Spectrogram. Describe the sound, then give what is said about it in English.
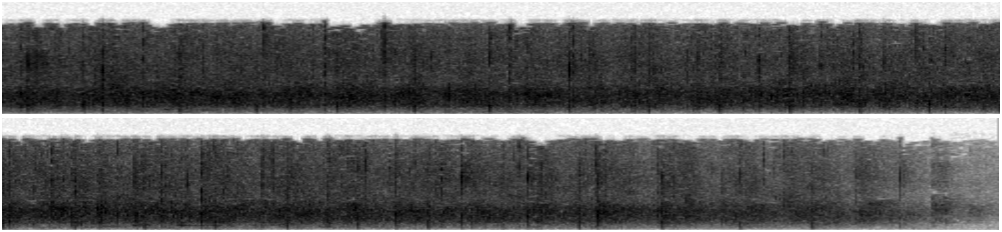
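A large audience applauds steadily for about ten seconds, a dense wash of clapping that stays loud throughout before tapering off slightly at the very end. “And so please give all of these legislators a big round of applause.”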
